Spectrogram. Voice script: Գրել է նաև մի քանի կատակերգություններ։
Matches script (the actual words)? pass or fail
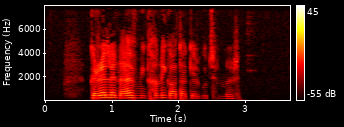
pass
